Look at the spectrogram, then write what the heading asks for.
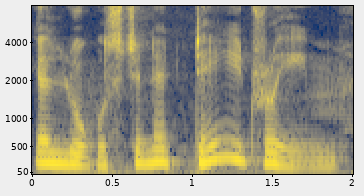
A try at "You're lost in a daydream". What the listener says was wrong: Okay, I love that, lost.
